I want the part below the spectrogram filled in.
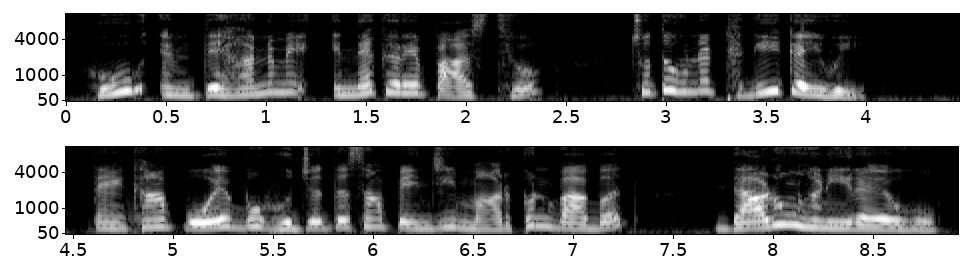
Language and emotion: Sindhi, disgusted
